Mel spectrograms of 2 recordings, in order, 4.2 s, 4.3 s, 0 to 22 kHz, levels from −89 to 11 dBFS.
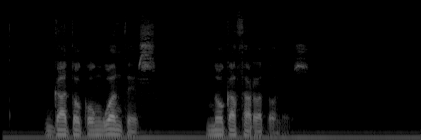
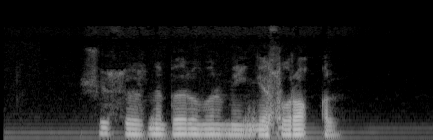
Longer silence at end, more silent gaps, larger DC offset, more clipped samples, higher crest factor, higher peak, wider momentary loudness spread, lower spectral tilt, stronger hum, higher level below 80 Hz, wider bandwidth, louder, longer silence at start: second, 0 s vs 0.9 s; neither; neither; neither; about the same, 20 dB vs 22 dB; second, -30 dBFS vs -2 dBFS; first, 20 LU vs 12 LU; second, -5 dB/octave vs -9.5 dB/octave; neither; second, -64 dBFS vs -44 dBFS; first, 15.5 kHz vs 11 kHz; second, -49 LUFS vs -23 LUFS; second, 0.05 s vs 1 s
